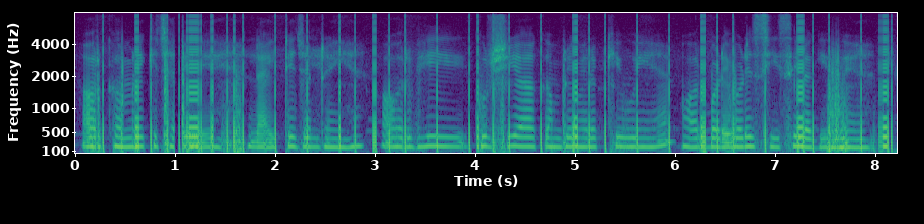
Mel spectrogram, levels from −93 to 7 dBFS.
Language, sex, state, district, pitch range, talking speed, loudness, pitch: Hindi, female, Jharkhand, Sahebganj, 185-200 Hz, 165 wpm, -22 LUFS, 195 Hz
